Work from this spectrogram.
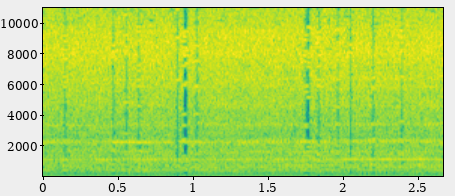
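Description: A Husqvarna 125 BT mini backpack leaf blower runs outdoors with a steady, loud, unbroken whooshing roar close by. No one speaks.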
